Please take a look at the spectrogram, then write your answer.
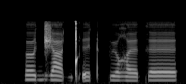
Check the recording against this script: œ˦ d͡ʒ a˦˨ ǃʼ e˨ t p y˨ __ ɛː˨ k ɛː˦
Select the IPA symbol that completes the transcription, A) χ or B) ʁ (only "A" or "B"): B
